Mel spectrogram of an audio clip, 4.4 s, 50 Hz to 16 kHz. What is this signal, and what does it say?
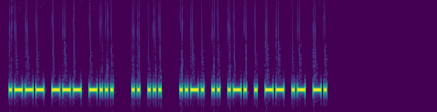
Morse code, heard as a keyed tone, about 45 wpm, 700 Hz. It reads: JOB IS FIREMAN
